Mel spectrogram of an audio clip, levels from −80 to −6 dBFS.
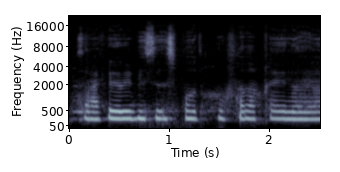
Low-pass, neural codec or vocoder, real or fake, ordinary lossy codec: none; codec, 44.1 kHz, 1.7 kbps, Pupu-Codec; fake; none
